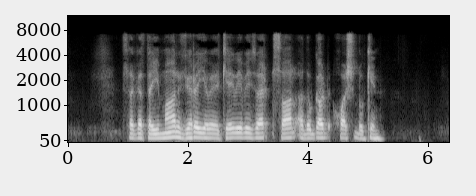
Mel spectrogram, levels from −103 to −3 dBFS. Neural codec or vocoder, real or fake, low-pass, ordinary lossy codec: codec, 16 kHz, 1 kbps, X-Codec, WavLM features, trained on Multilingual LibriSpeech; fake; 7.2 kHz; Opus, 64 kbps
